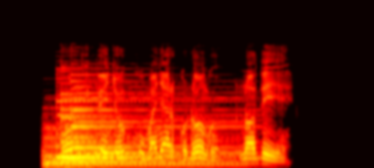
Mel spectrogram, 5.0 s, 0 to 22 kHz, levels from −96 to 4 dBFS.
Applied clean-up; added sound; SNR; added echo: none; Piano; -4 dB; none.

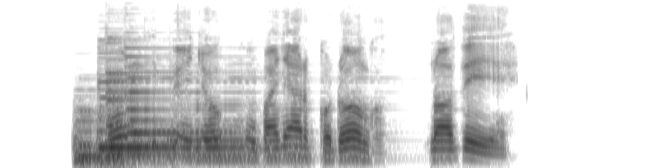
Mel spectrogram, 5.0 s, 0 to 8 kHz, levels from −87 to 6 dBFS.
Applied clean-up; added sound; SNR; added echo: neural mask model RNNoise.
